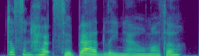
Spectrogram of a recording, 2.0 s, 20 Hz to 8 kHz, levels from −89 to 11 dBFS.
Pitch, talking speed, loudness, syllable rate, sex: 210 Hz, 210 wpm, -18 LUFS, 4.8 syllables/s, female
